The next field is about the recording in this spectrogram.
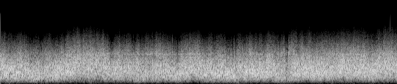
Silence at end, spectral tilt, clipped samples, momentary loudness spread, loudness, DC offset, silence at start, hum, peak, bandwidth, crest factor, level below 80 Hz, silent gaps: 0 s; -8.5 dB/octave; under 0.1%; 3 LU; -11 LUFS; under 0.1%; 0 s; none; 0 dBFS; 5.2 kHz; 10 dB; -66 dBFS; none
